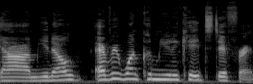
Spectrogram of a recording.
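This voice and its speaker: Loud and bright with a sharp tone, a woman talks at medium pitch and a moderate pace in a very clean recording with a silent background. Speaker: podcast co-host. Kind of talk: casual chat.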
